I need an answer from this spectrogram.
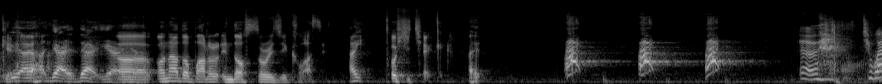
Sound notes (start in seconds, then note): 0.0 speaking in foreign language; 5.6 dogs barking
